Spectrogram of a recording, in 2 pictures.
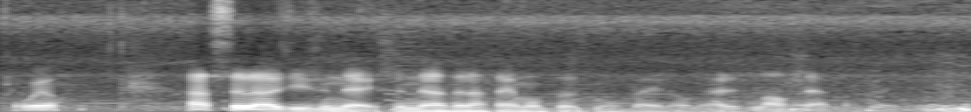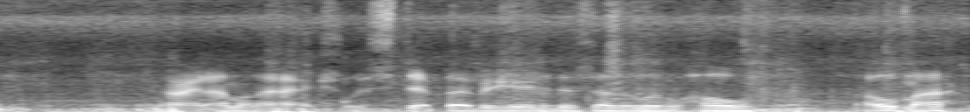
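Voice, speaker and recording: Someone with a Southern US accent talks at a very fast pace over noticeable background noise. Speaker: fishing video creator. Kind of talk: casual outdoor tutorial. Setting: outdoors at a creek. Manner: soft-spoken.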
